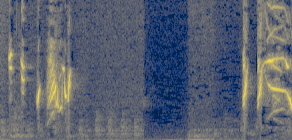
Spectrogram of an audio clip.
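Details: European goldfinch song, clean and error-free: a short burst of jumbled, chirping twitters, a near-silent pause of about two seconds, then another tumbling twittered phrase.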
